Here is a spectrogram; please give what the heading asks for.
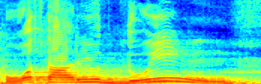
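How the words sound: It is said in an imitated foreign accent. "उनका बोलने का लहजा अलग है जनाब"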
